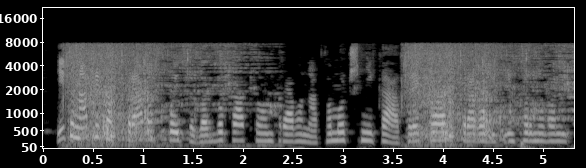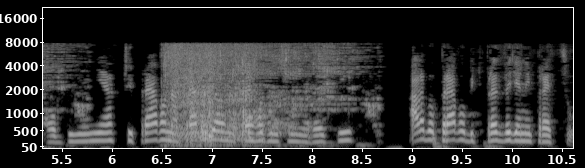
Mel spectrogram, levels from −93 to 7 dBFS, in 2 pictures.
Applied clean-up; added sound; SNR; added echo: classical method Wiener filter.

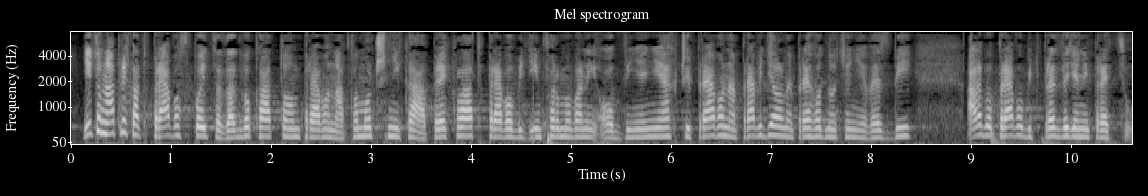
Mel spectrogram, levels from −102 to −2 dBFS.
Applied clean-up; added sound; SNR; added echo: none; none; none; none.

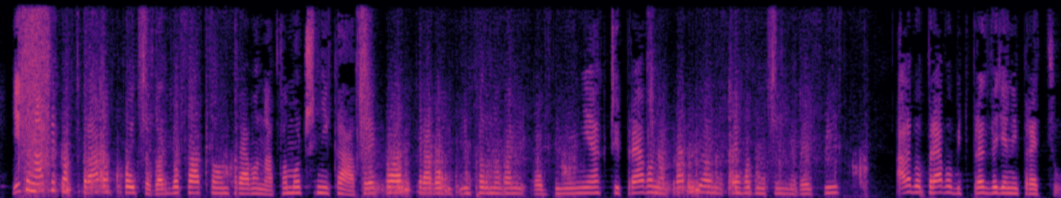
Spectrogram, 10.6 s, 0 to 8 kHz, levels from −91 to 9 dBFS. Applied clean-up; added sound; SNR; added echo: neural mask model RNNoise.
